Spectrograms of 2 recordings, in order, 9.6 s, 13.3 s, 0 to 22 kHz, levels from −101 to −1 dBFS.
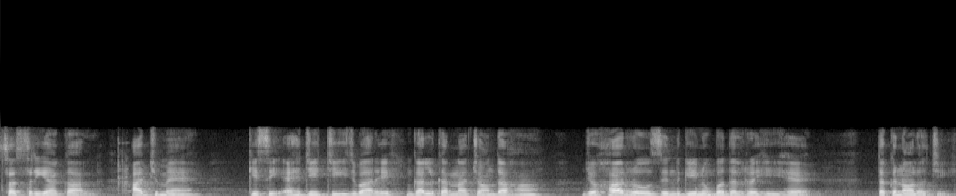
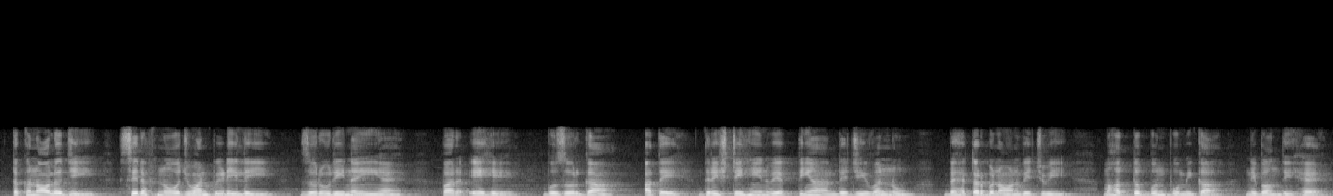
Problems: constant background noise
